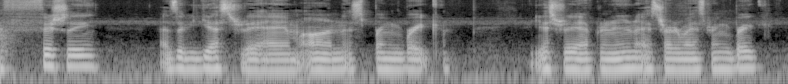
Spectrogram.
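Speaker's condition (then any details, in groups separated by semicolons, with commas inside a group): Traumatic brain injury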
